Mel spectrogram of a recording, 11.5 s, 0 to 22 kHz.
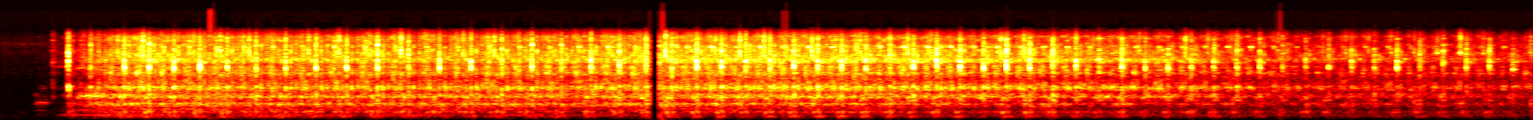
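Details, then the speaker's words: Singer Centennial Featherweight sewing machine, restored, sewing 100% cotton thread at a higher speed with a smaller stitch; fast, even, bright needle chatter holding steady rhythm; running smoothly and healthy. "And again, I'll take it a little bit at a higher rate of speed because we're dealing with cotton, which is what this thread was born for."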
